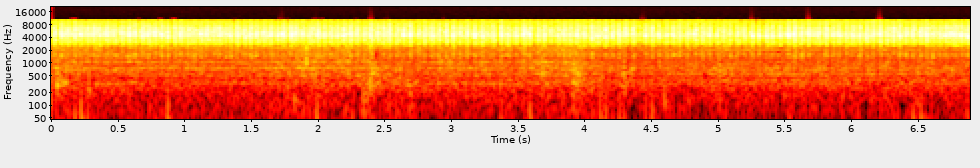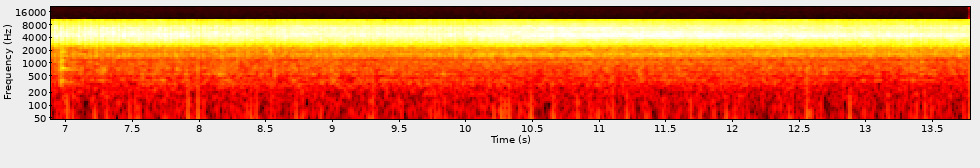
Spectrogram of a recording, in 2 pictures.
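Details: Sustained rattle of an eastern diamondback rattlesnake: an unbroken, hissing high-pitched buzz that keeps an even intensity for the whole stretch.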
